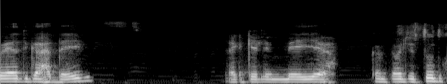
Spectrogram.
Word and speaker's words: Davids: É Davids. Não, eu nunca, nunca pesquisei, não. Eu tô perguntando aqui. – Sim, na pronúncia holandesa mesmo é Davids.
